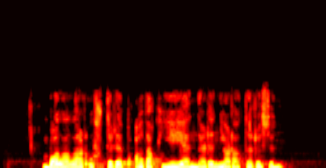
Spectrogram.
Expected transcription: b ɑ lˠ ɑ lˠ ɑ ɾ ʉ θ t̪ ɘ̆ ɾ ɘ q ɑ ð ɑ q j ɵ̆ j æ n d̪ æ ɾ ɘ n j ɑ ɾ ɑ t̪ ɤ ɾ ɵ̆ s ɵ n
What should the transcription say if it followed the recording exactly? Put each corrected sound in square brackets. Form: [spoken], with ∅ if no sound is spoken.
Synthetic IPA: b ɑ lˠ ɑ lˠ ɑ ɾ ʉ θ t̪ ɘ̆ ɾ ɘ [p] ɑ ð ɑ q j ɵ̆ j æ n d̪ æ ɾ ɘ n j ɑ ɾ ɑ t̪ ɤ ɾ ɵ̆ s ɵ n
